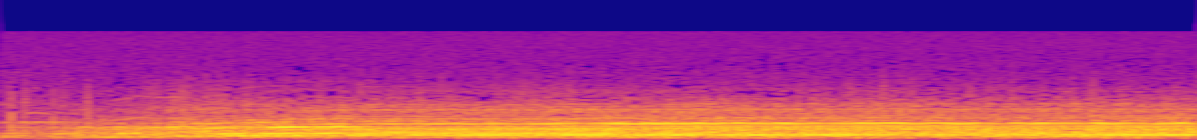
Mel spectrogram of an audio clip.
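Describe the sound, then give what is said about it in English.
Deep engine drone of an English aircraft running up its motors before takeoff, swelling over the first second and then holding as a loud, steady, continuous roar. “The English ship's running up its motors.”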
